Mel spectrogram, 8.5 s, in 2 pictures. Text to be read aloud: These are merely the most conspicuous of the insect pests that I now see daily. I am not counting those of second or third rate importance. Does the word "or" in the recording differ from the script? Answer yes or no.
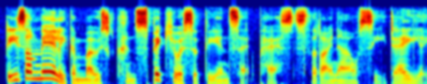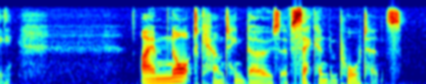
yes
